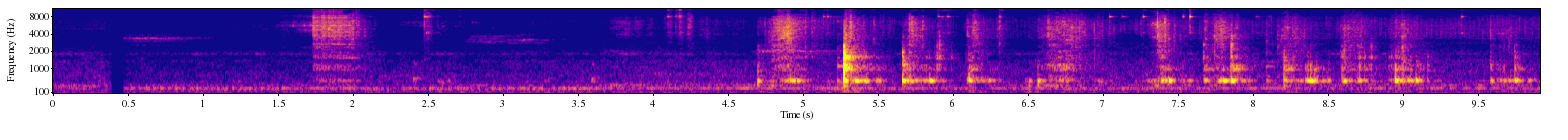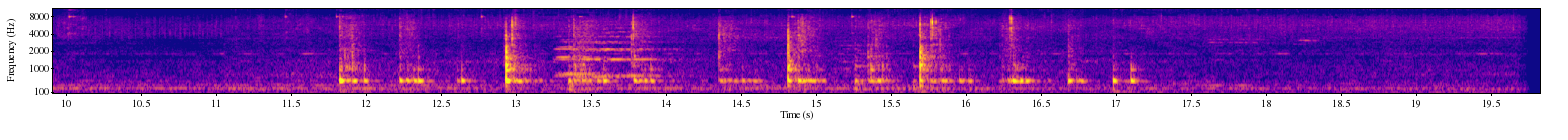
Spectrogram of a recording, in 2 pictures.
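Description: Whole spices and coconut pieces sizzling in hot oil in a pan, with a steady hiss. From about five seconds in until near the end, a utensil stirs them, knocking and scraping against the pan in quick ringing taps; the last couple of seconds hold only the sizzle.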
